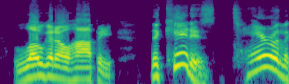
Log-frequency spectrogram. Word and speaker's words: O'Hoppe: One, I wanted to make sure I knew how to pronounce his name. Logan O'Hoppe.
